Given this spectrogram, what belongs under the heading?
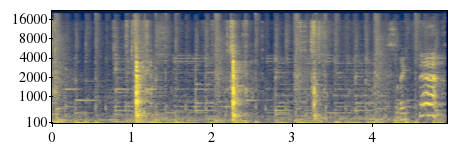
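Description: A knife cutting small pieces for a breakfast burrito, with several sharp chops striking the board at an uneven pace, close and clear, while a voice talks softly in the background.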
